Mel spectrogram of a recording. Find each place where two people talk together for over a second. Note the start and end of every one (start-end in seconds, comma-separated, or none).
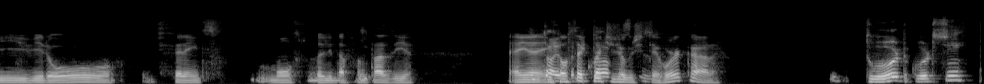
5.3-6.8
